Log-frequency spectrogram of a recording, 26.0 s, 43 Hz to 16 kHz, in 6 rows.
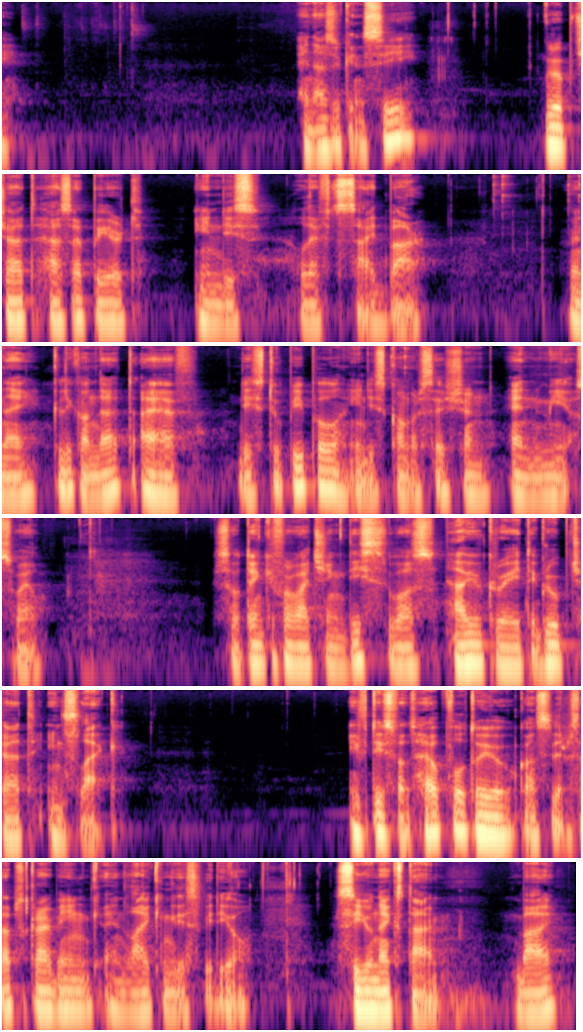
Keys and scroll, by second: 0.0-0.2 typing, 0.9 Return.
